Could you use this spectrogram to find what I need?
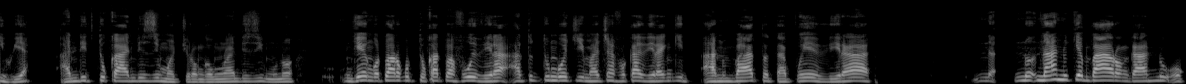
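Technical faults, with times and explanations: Throughout: WMA compression, likely at a low bitrate around 48 kbps. The speech has a ringing, washy quality with a hiss that rises and falls with the signal, as quantisation noise smears across long transform blocks and quieter detail gets thrown away.
1.06 to 1.12 s and 5.38 to 5.44 s: pre-echo, just before "andizi motshilongo muno andizi" and again between "twafa uudhila atu" and "otshiima tshafa okadhila". A short hiss of about 56 to 58 ms runs ahead of each attack, because the codec spreads the noise meant for the loud onset back into the quiet moment before it, which softens the attack.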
